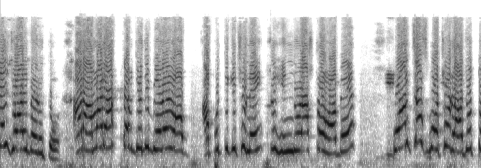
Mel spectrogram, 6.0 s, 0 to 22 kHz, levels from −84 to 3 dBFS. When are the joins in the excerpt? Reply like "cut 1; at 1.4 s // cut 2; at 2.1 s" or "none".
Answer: cut 1; at 3.4 s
